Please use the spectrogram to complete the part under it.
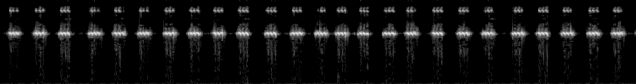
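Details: Piercing cricket chirps for chasing away rats, sharp short notes repeated roughly four per second without a break, clean background.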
